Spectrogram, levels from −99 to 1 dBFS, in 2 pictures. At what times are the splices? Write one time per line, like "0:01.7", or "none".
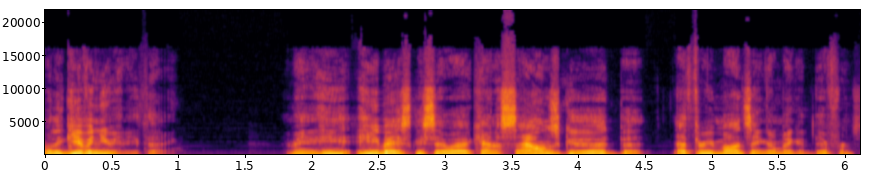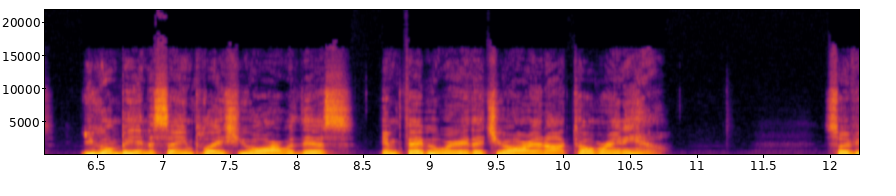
0:01.5
0:04.6
0:06.3
0:08.5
